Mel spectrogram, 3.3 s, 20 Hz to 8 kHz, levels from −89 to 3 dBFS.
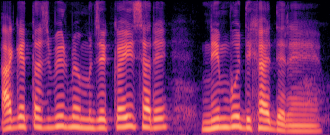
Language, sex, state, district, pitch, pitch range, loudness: Hindi, male, West Bengal, Alipurduar, 195 Hz, 175-205 Hz, -17 LUFS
